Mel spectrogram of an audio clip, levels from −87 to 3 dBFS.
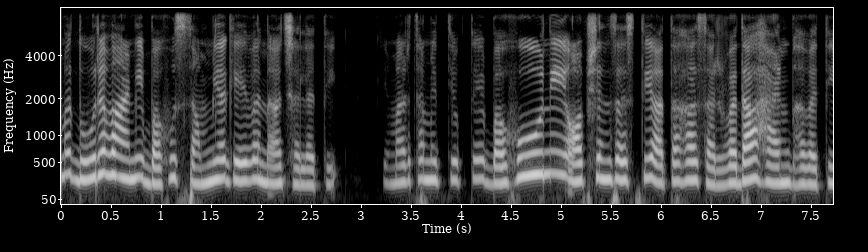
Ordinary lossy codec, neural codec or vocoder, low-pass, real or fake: none; none; 7.2 kHz; real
